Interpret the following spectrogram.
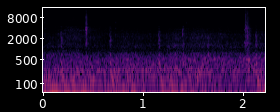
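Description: Car cabin noise while driving: a steady low rumble of engine and road, with a few light, irregular clicks.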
